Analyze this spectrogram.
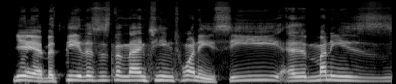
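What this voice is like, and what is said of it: Bad put-on 1920s accent. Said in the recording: “that's my best 1920s accent ... That is just terrible.”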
